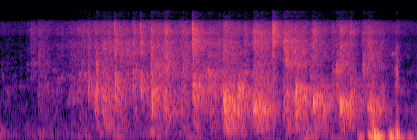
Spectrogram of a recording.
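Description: Audience applauding, the clapping building up over the first second and holding on, with a few low thumps near the end.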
